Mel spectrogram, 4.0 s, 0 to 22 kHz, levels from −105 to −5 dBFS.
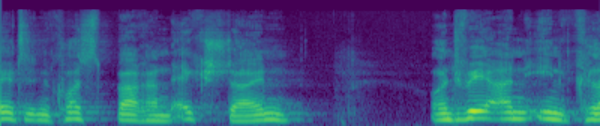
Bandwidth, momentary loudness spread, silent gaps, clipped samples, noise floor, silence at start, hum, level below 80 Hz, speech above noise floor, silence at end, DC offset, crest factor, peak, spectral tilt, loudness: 16 kHz; 10 LU; none; under 0.1%; -76 dBFS; 0 s; none; -78 dBFS; 43 dB; 0 s; under 0.1%; 20 dB; -14 dBFS; -6 dB/octave; -34 LUFS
